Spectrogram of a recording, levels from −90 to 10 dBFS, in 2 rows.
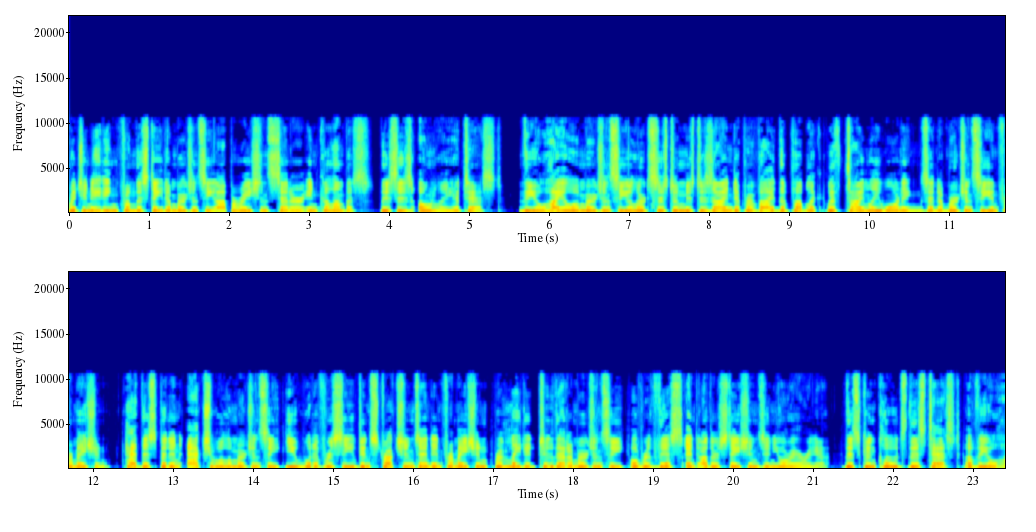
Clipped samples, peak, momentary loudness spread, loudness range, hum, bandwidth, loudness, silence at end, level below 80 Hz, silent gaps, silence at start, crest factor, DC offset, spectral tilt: under 0.1%; -2 dBFS; 3 LU; 2 LU; none; 11 kHz; -22 LUFS; 0 s; -42 dBFS; none; 0 s; 20 dB; under 0.1%; -5 dB/octave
